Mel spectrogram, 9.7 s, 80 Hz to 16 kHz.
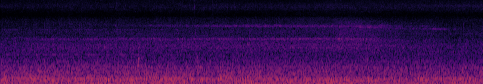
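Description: ScotRail Class 320 electric multiple unit pulling in past at close range: a steady rumble of wheels on track, with a faint high-pitched squeal through most of it.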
